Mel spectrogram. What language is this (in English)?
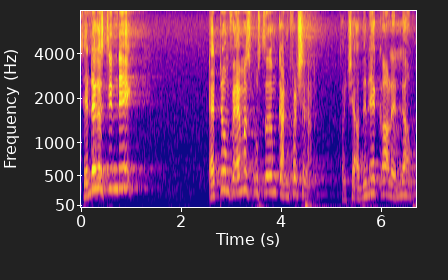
Malayalam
